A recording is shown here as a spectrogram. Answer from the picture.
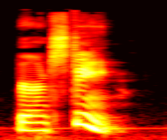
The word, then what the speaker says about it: Berenstain: Berenstain. With the last syllable pronounced Steen.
